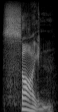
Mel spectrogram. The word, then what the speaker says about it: sign: All right, that's sign sign. Not sign, but sign sign without pronouncing the this letter. You don't pronounce that letter, that sound. You don't say sign, but sign. S sign.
